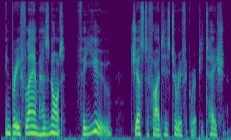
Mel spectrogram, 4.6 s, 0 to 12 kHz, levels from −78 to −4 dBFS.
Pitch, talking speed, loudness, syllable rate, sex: 155 Hz, 145 wpm, -21 LUFS, 4.6 syllables/s, male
